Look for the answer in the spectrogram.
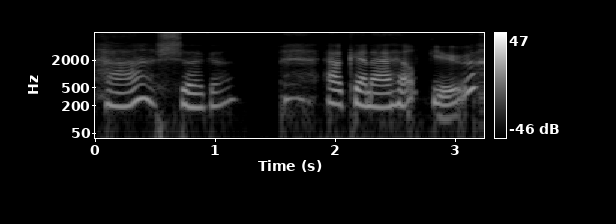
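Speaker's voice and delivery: slow southern drawl; southern accent. Acted. Playing a Southern cowgirl, slow Southern accent. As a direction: stretch out a bad Southern greeting. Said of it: "My southern accent is so shit".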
